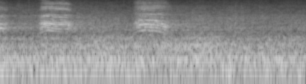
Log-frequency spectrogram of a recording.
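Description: A crow cawing, three caws within the first second and a half, over steady background noise.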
